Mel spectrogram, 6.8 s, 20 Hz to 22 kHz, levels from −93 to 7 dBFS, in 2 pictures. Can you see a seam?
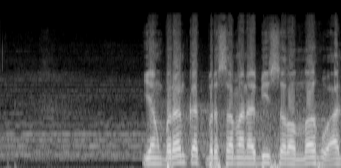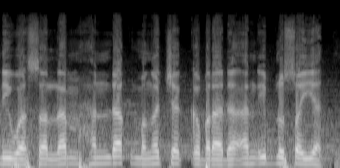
yes; 1 cut; at 1.4 s

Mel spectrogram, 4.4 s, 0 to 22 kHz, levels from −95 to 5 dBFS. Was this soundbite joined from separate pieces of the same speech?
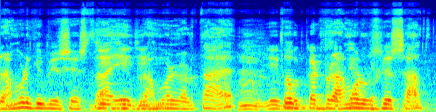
no; 0 cuts

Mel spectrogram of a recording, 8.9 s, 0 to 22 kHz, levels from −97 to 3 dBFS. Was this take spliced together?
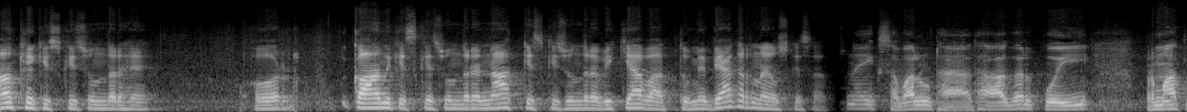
yes; 1 cut; at 6.6 s

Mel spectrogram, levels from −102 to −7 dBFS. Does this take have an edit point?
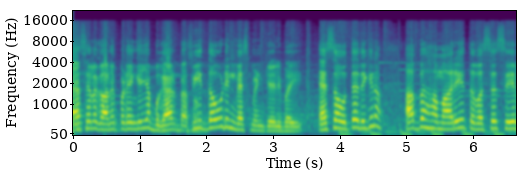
no; 0 cuts

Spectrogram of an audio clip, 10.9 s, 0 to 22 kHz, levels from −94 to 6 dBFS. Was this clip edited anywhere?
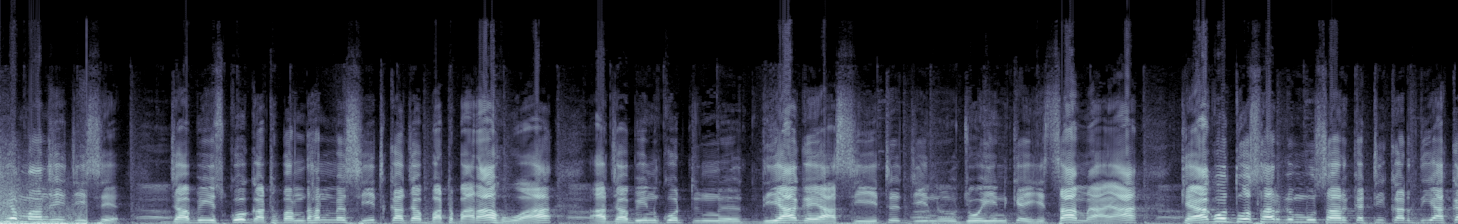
no; 0 cuts

